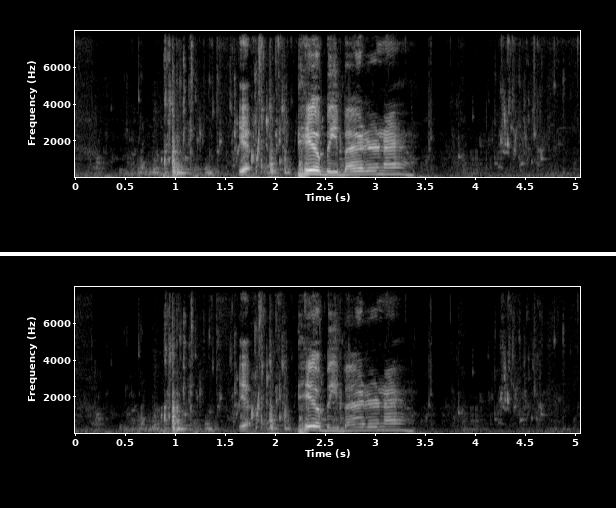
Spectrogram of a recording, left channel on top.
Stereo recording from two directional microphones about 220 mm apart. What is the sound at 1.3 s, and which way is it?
Water, 30° right (ahead or behind).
